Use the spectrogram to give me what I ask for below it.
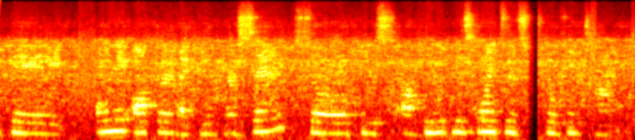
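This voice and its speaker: A woman of medium pitch with a non-native accent, very slow in pace and monotone, flat in intonation. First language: not English. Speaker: parent. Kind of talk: casual chat.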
